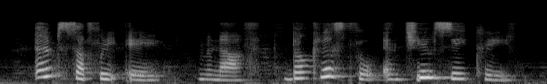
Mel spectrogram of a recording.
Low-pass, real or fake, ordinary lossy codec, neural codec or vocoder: 7.2 kHz; fake; none; codec, 16 kHz in and 24 kHz out, 0.6 kbps, FireRedTTS-2 codec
